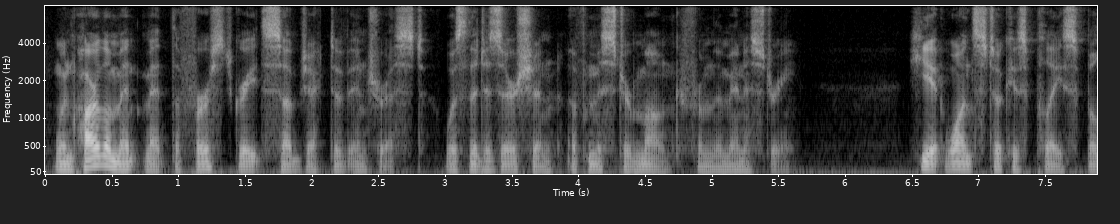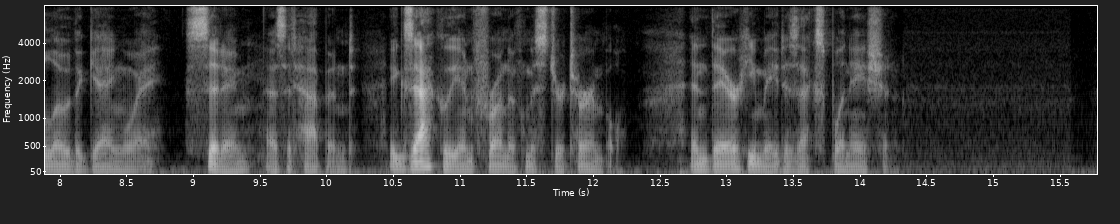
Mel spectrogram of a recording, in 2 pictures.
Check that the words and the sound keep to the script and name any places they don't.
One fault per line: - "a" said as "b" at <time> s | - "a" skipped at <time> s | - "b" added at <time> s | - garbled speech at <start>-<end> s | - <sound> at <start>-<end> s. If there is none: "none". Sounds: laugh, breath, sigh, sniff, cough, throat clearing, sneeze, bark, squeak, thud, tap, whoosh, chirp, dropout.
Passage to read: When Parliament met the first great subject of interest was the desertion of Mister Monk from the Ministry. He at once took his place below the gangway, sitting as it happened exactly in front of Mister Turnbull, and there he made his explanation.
none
